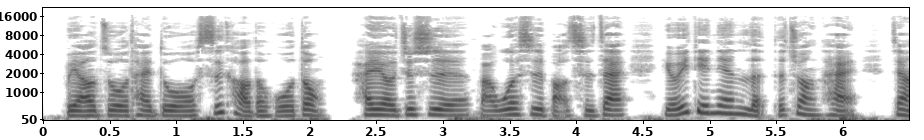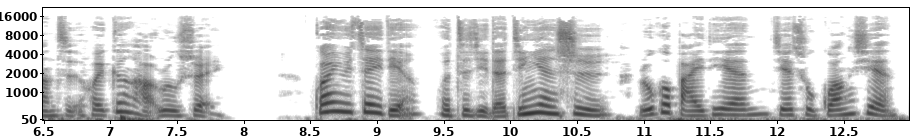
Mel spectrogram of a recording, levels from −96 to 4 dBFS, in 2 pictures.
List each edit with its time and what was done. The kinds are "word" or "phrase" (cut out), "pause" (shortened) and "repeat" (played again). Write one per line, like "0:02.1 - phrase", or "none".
0:02.2 - pause
0:08.1 - pause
